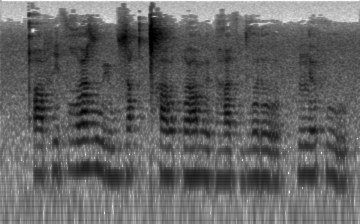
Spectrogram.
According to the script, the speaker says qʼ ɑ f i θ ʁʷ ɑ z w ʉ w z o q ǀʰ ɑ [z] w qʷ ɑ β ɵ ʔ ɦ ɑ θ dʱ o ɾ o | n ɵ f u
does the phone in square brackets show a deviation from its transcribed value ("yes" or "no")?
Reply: yes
